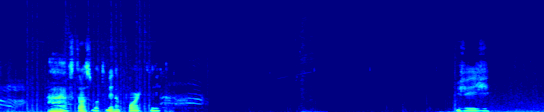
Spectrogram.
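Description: Gunshots crack close by.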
